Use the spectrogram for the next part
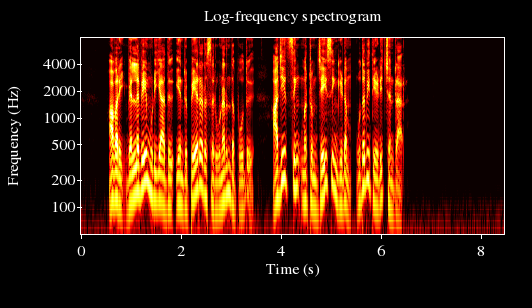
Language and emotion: Tamil, neutral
